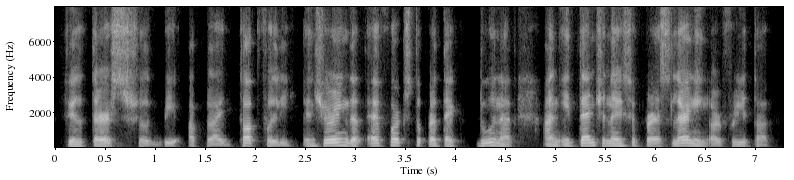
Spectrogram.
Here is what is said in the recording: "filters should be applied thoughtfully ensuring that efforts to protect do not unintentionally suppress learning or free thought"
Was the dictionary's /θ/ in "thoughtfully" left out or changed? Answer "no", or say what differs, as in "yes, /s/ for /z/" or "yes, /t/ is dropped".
yes, /t/ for /θ/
